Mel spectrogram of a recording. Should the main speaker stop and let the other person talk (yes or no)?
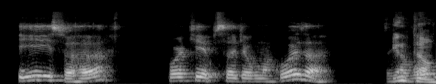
yes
